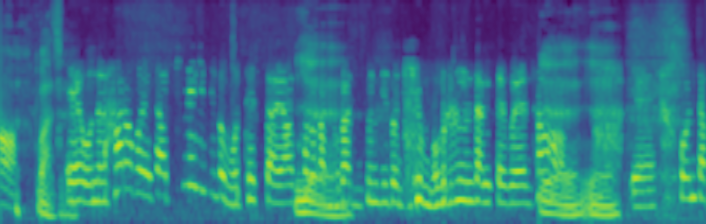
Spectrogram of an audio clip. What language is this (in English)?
Korean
